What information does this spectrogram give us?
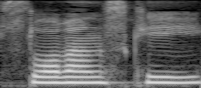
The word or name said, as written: slovanský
